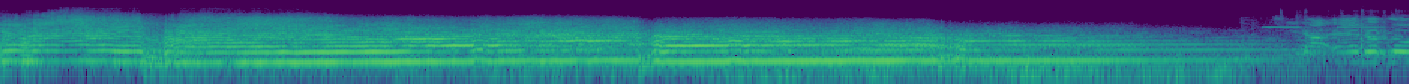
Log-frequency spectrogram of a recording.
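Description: A race car engine drones away into the distance.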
